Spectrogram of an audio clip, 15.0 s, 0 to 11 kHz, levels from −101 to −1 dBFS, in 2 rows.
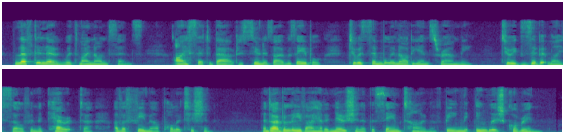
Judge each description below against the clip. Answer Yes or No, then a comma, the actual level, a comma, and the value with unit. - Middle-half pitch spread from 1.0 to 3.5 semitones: Yes, average, 2.7 semitones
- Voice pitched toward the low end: No, medium, 185 Hz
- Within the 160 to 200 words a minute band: Yes, average, 185 wpm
